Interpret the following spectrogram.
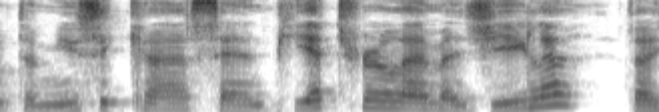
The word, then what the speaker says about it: Majella: So Stella is a graduate from the Conservatorio de Musica San Pietro la Majella. Did I say it right? Majella.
